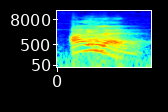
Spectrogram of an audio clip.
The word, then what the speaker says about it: island: the first word is island i land mind you is silent there is not so i is a vowel s is silent the main thing is land should be 5 to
